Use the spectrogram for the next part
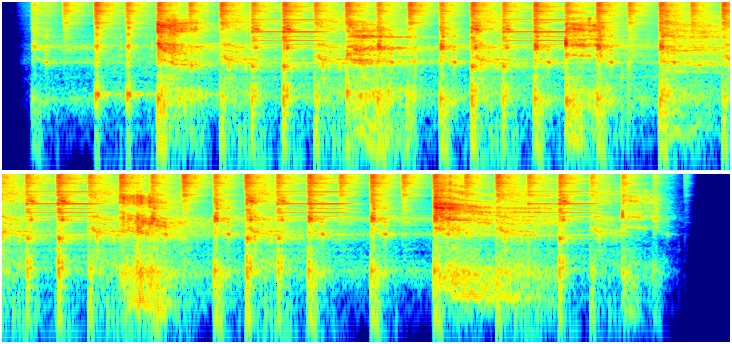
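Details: Burping compilation: a run of loud, rumbling belches following one another with brief gaps between them, showing repeated burping.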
